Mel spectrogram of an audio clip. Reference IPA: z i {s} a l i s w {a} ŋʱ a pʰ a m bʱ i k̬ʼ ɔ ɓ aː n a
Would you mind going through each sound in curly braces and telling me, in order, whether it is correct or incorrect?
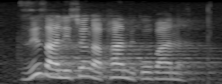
incorrect: z, incorrect: ɛ

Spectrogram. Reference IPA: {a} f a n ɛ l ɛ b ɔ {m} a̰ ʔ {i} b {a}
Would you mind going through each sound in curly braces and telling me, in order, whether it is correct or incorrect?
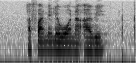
correct, incorrect: n, incorrect: a, incorrect: ɛ

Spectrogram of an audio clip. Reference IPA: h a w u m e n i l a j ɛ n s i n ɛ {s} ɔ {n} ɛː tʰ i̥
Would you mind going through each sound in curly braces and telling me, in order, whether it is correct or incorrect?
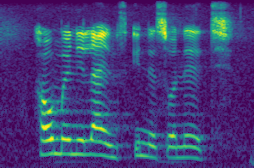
correct, correct

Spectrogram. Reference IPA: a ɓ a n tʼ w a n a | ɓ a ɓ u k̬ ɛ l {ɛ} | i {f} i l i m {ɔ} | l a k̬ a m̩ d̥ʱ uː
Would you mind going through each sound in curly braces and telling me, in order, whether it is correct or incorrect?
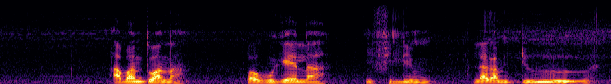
incorrect: a, correct, incorrect: u

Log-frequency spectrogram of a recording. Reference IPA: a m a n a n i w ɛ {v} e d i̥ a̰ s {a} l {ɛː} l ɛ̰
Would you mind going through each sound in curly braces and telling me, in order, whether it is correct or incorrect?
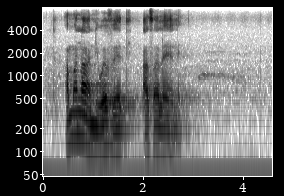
correct, correct, correct

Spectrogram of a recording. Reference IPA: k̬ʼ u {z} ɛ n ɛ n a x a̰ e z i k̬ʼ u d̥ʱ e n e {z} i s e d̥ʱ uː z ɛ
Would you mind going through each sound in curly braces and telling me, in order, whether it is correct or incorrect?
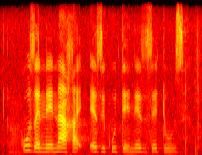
correct, correct

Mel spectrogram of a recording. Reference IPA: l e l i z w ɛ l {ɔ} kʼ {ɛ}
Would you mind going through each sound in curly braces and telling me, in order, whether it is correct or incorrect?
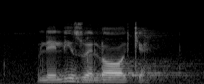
incorrect: ɔː, correct

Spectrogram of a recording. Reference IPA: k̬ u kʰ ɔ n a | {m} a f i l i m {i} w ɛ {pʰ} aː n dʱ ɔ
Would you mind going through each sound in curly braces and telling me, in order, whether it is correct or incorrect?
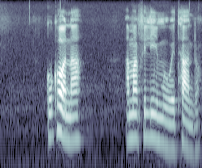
correct, correct, incorrect: tʰ

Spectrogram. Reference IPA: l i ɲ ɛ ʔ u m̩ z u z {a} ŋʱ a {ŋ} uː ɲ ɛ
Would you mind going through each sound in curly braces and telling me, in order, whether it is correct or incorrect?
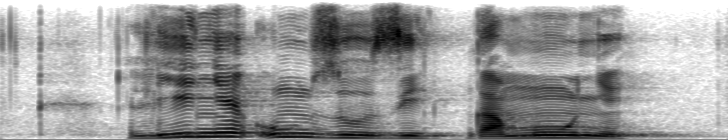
incorrect: i, incorrect: m

